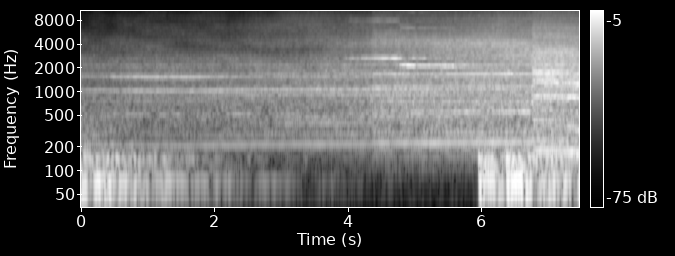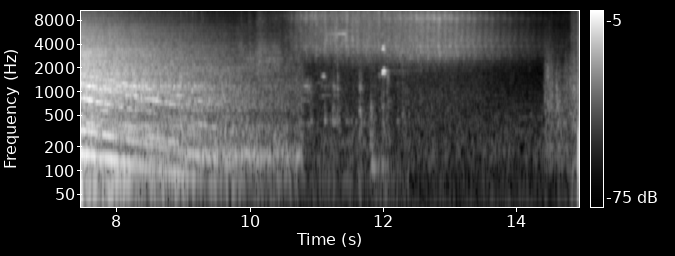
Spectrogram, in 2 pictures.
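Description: Army truck engine running as the truck approaches, growing louder. About seven seconds in its note slides down as the truck slows to a stop, then the sound fades away, with one small click near the end.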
